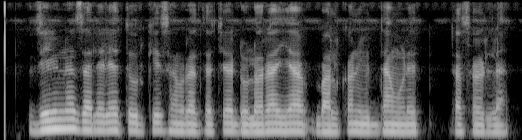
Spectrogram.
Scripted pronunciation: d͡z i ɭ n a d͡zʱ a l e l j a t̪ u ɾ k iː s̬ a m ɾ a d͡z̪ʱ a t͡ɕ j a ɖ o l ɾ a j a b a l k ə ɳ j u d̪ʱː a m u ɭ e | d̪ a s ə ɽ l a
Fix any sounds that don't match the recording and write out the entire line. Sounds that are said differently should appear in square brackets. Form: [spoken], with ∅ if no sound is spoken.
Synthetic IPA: d͡z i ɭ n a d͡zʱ a l e l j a t̪ u ɾ k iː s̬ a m ɾ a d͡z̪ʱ a t͡ɕ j a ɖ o l ɾ a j a b a l k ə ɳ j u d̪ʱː a m u ɭ e | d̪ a s ə ɽ l a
